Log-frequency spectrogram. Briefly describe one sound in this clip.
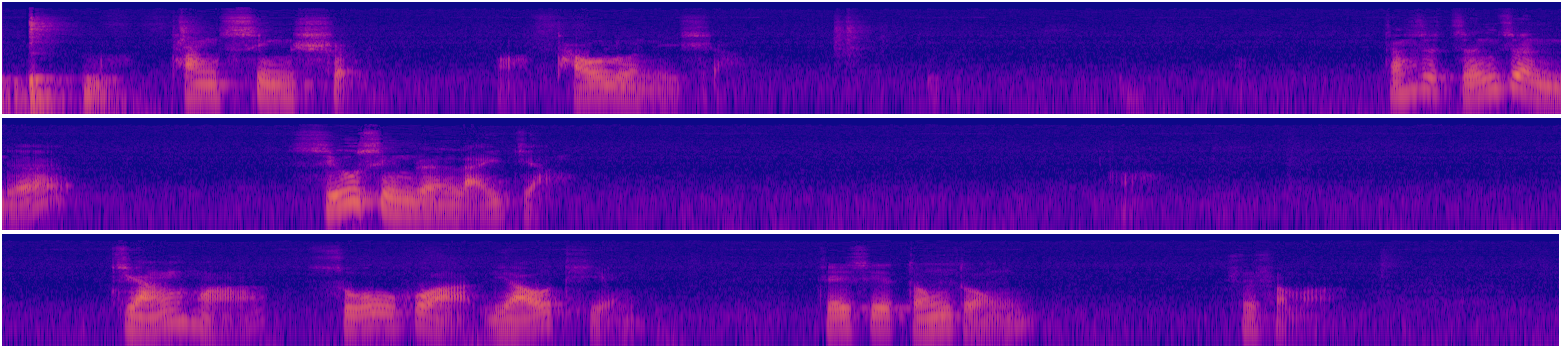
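A man speaks slowly and calmly into a microphone, in short phrases with pauses.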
